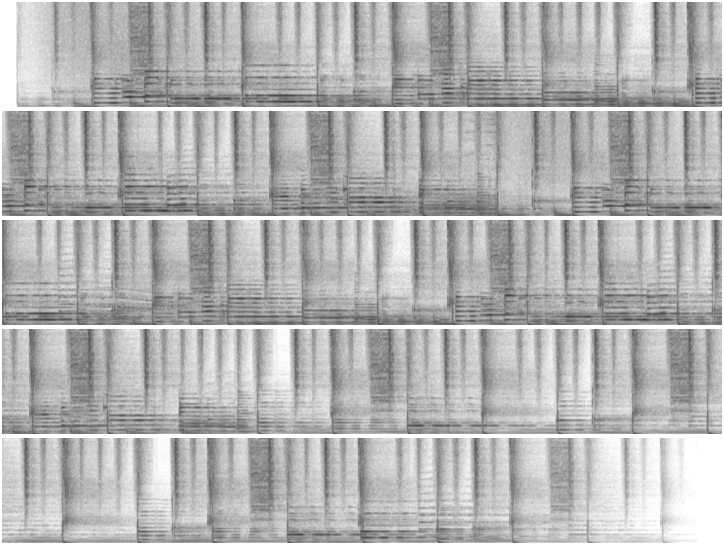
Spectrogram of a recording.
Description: Поп Музыка
без слов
